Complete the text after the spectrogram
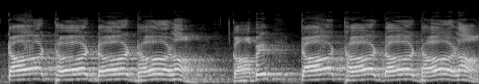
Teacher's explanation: जीभ आपकी मूर्धा को टच होने वाली। कहां पे बच्चों? मूर्धा पे। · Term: मूर्धन्य व्यंजन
